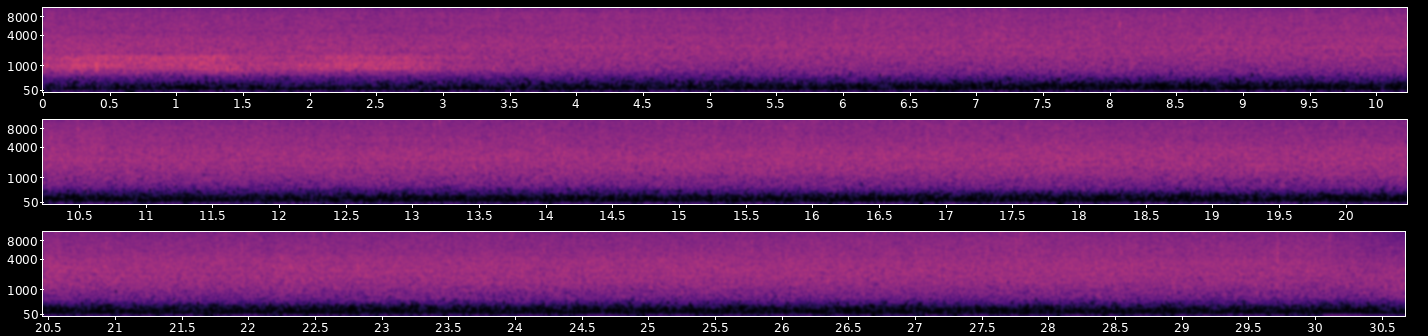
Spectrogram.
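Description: Steady rush of a shallow creek flowing over rocks, a little louder for the first few seconds.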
